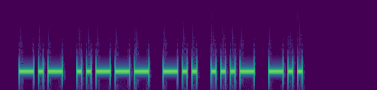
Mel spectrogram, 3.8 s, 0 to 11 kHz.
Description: Morse code, heard as a keyed tone, about 25 wpm, 700 Hz. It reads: K2DVD
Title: USA Call Signs - 5 Characters - 3x Character Spacing - 25wpm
